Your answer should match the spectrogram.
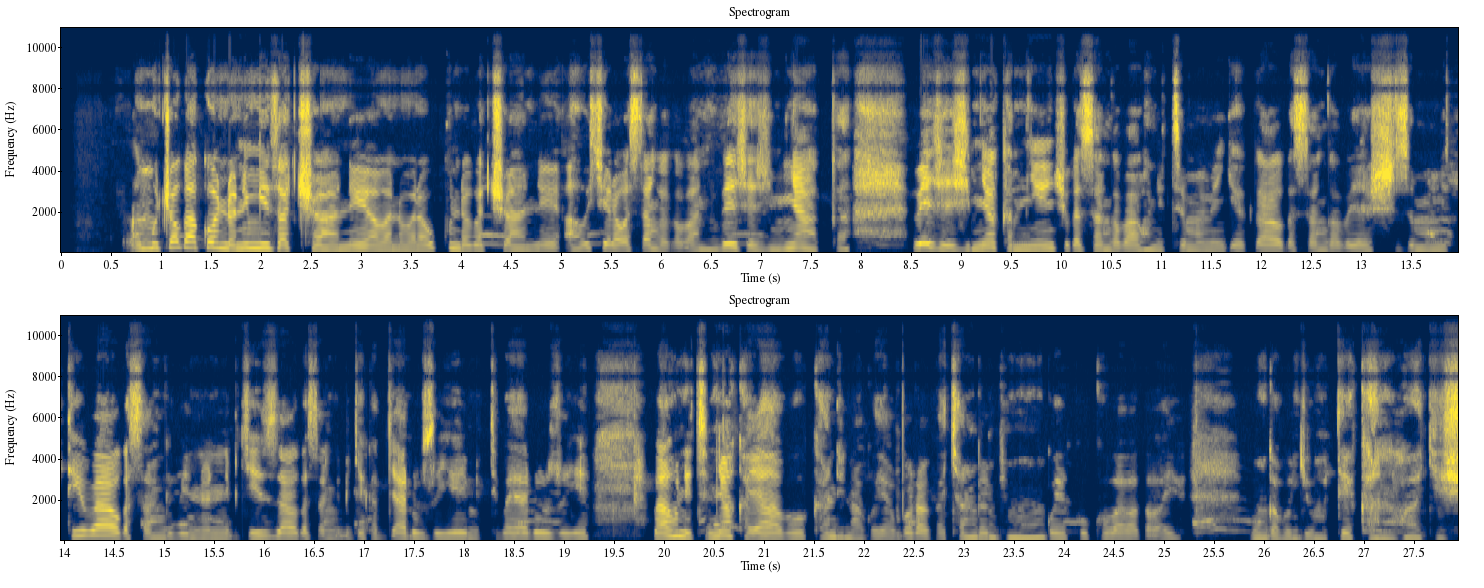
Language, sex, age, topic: Kinyarwanda, female, 25-35, government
